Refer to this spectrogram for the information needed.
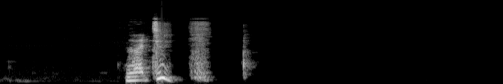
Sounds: Sneeze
